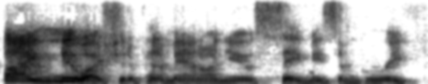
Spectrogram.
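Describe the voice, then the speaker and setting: A woman's voice: deep voice, normal speed, fairly bright tone. A woman playing a suspicious, needling male police detective in an old-time radio drama, dry and terse. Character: gruff, suspicious male police detective, fond but bossy.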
